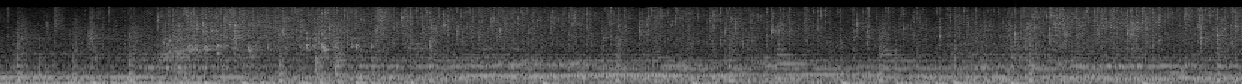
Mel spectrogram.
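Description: Egg-battered cauliflower deep-frying in hot oil, a steady sizzle full of fine crackles that gets louder about a second in as more battered pieces go into the oil. Soft background music runs underneath.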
